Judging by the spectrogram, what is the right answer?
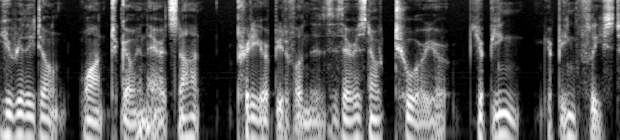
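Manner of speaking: sneaky, conspiratorial, low, stealthy stage whisper. Lopsy leans over to Quinny from behind the counter, whispering stealthily. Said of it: "and whisper uh, very stealthily".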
